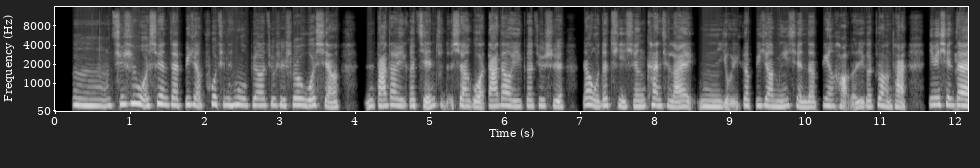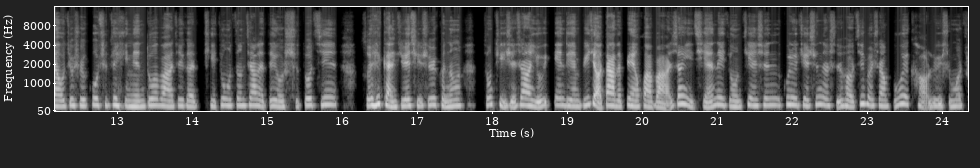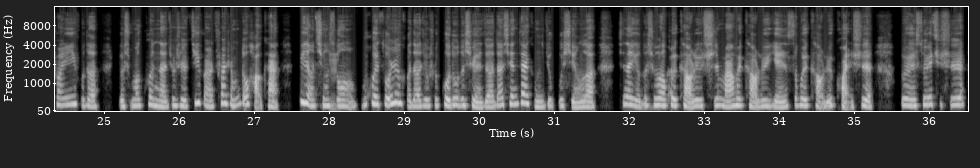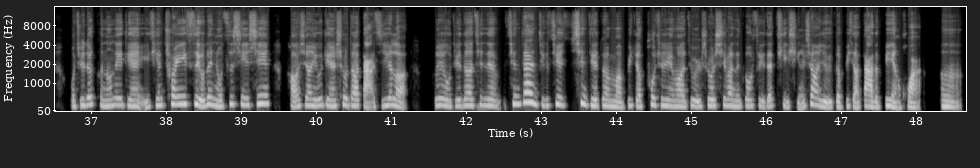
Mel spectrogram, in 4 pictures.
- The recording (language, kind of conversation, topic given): Chinese, advice, 我每天久坐、运动量不够，应该怎么开始改变？
- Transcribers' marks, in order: laughing while speaking: "所以感觉"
